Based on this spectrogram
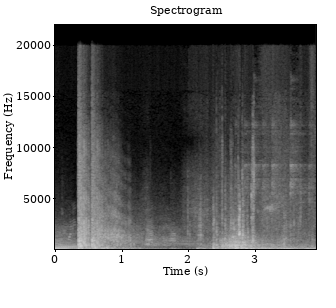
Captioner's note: woman On Radio; gun fires; intense music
